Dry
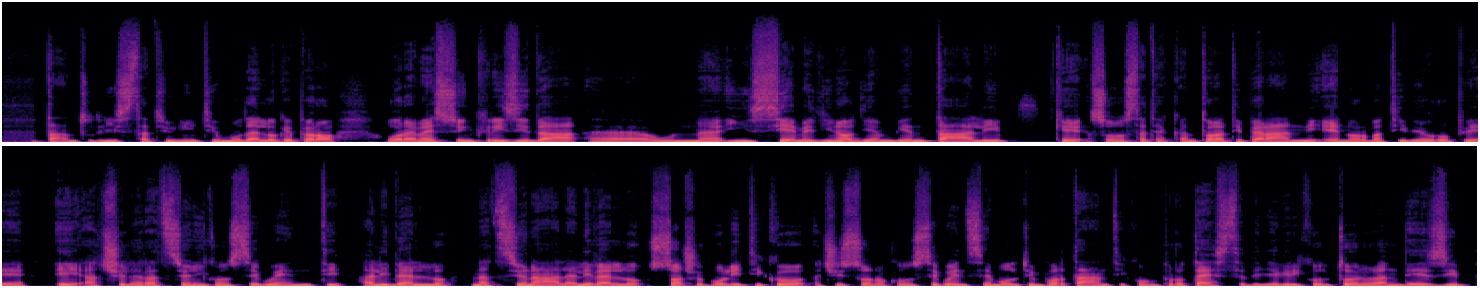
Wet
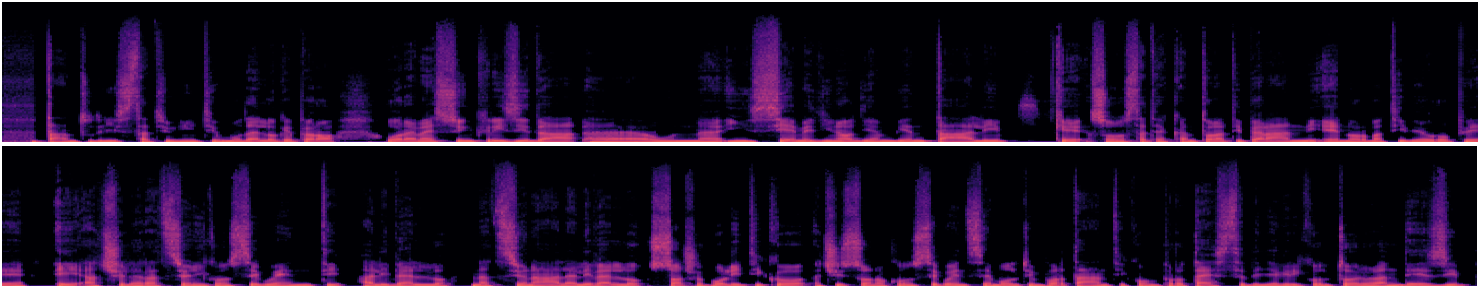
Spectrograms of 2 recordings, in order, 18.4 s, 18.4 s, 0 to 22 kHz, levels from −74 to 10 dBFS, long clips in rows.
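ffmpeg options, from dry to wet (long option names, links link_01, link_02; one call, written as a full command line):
ffmpeg -i in.wav -filter_complex "[0:a]asplit=2[link_01][link_02];[link_02]afade=type=in:start_time=3.35:duration=0.01,afade=type=out:start_time=3.8:duration=0.01,aecho=0:1:270|540:0.158489|0.0158489[link_03];[link_01][link_03]amix=inputs=2:normalize=0,asettb=1/sr,asplit=3[link_04][link_05][link_06];[link_04]atrim=end=10.144[link_07];[link_05]atrim=start=10.14:end=11.01,asetpts=PTS-STARTPTS,afade=type=in:duration=0.004:curve=qsin,afade=type=out:start_time=0.866:duration=0.004:curve=qsin,equalizer=frequency=1900:width=1.8:gain=7[link_08];[link_06]atrim=start=11.006[link_09];[link_07][link_08]acrossfade=duration=0.004:curve1=hsin:curve2=qsin[link_10];[link_10][link_09]acrossfade=duration=0.004:curve1=qsin:curve2=hsin,acompressor=threshold=-27dB:ratio=4,volume=7.5dB" out.wav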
